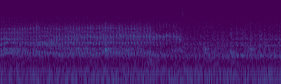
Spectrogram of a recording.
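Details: Team of four six-month-old Harzer Roller canaries singing during training for song competition; a soft, continuous rapid roll, pulsing about four times per second, fading after two seconds into quieter rolling.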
